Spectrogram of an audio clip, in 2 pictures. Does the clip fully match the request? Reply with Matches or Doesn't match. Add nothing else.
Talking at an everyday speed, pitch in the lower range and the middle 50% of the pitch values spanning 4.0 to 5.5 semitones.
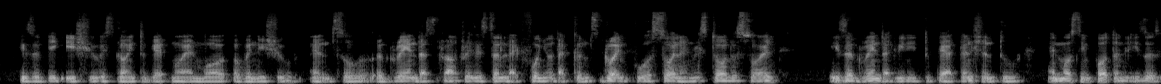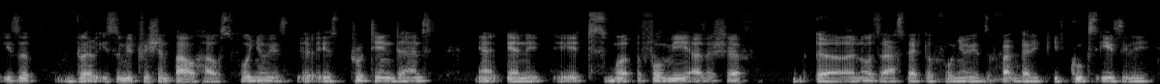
Doesn't match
